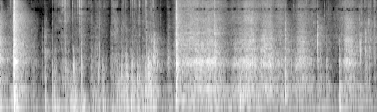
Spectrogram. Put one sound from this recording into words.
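A plastic cutter arm clicks and clacks as it is lifted and set down.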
